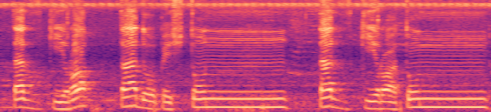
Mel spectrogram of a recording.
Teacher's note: تا زبر زال تز، کاف زیر کی، تز کی، را زبر را، تذکیرا، تا دو پیش تن، تذکیراتن۔ یہاں پہ میں نے را کو پر ادا کیا اور تا کے اوپر تنوین پر غنہ کیا، اخفا نہیں کیا کیونکہ آگے حروف اخفا نہیں ہے۔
